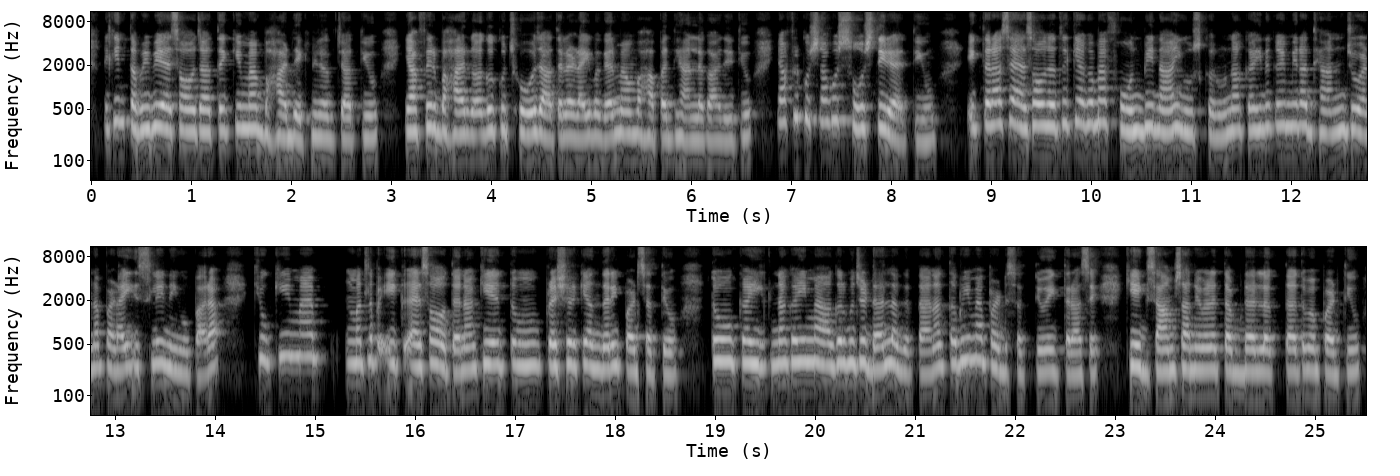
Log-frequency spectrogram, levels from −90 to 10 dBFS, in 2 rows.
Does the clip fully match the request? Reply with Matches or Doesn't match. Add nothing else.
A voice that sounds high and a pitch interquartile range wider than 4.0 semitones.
Matches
